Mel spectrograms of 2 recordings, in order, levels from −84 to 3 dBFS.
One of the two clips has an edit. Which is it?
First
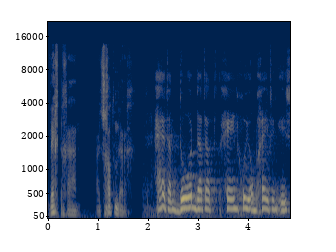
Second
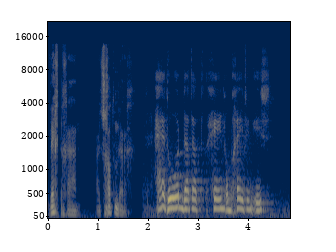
second; 2 cuts; at 2.4 s, 3.5 s

